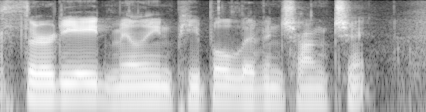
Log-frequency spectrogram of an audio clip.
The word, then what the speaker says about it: Chongqing: So, Chongqing.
